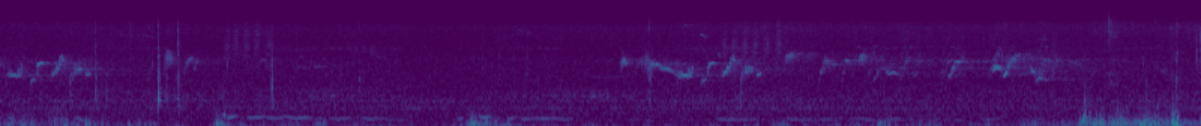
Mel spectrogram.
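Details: Red-whiskered bulbul used as a decoy to lure wild birds into a trap in Vietnam, singing short, bright, warbled whistled phrases in scattered bursts, with rustling, clicks and a low hum in the background.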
